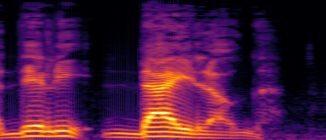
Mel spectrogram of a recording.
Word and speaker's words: Daily Dialogue: Comme n'a pas mis des accents, sous bel accent en anglais, sous belle prononciation en anglais, le mot dialogue a gagné deux syllabes là-dedans. Daily Dialogue, alors, il y a pesé plus sous premier syllabe là. Daily Dialogue.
